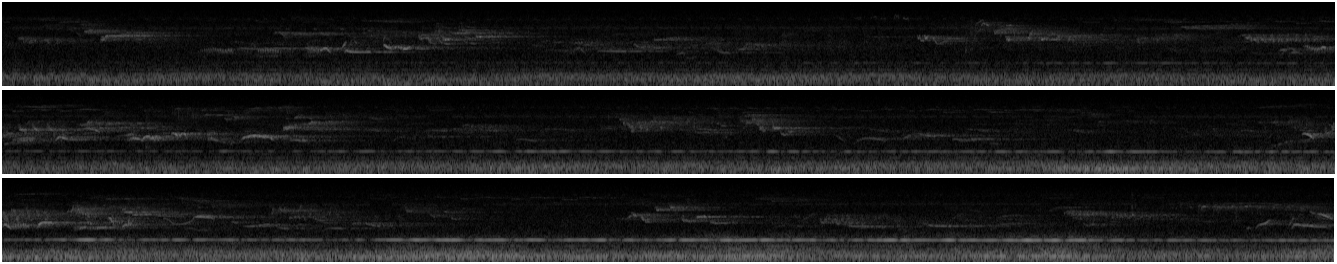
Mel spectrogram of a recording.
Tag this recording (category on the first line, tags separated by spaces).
Soundscapes > Nature
modified-soundscape soundscape field-recording artistic-intervention nature weather-data data-to-sound sound-installation Dendrophone raspberry-pi alice-holt-forest natural-soundscape phenological-recording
